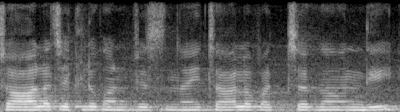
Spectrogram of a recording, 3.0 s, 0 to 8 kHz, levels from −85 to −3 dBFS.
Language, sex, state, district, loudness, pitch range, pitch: Telugu, female, Telangana, Hyderabad, -17 LUFS, 190-205 Hz, 195 Hz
